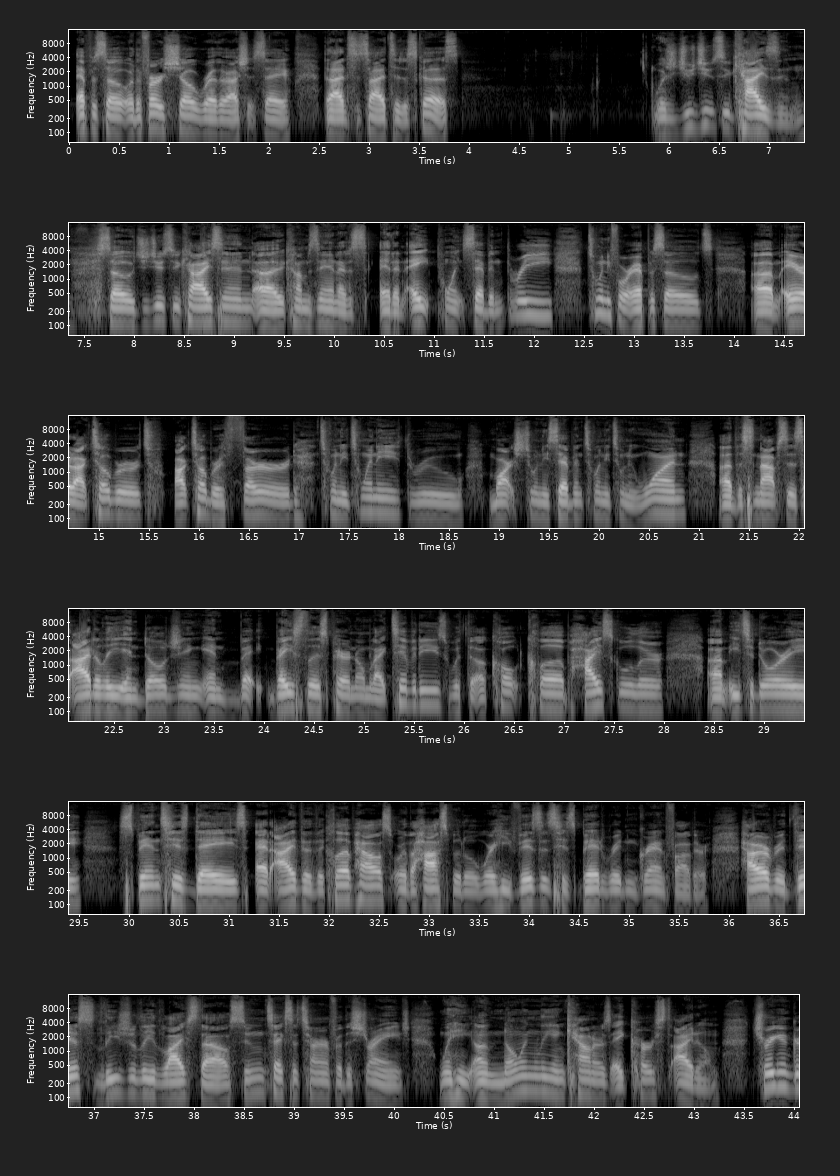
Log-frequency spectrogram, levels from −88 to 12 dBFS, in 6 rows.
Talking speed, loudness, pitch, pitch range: 130 wpm, -24 LUFS, 115 Hz, 110-130 Hz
